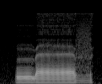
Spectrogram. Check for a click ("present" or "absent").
absent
